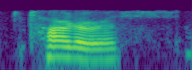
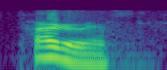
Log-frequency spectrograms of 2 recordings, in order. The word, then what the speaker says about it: Tartarus: It's Tartarus. And Tartarus, sorry.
